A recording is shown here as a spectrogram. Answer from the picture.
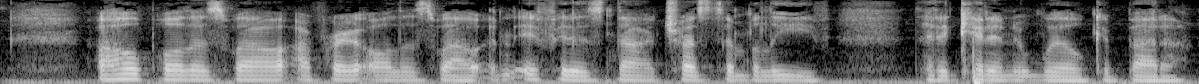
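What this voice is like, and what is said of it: Strained voice still recovering. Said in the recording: “my voice is coming back, y'all. I'm still struggling”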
